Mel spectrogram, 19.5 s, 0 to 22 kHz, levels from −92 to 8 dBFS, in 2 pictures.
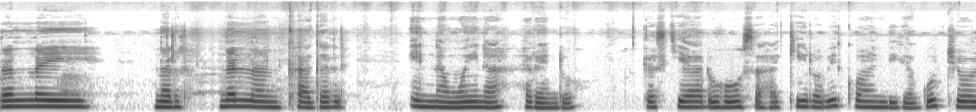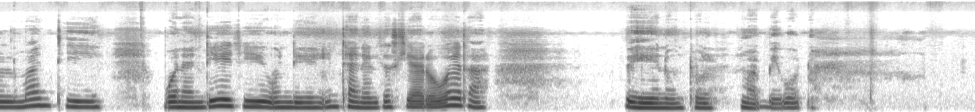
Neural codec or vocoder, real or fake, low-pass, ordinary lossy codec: none; real; none; none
